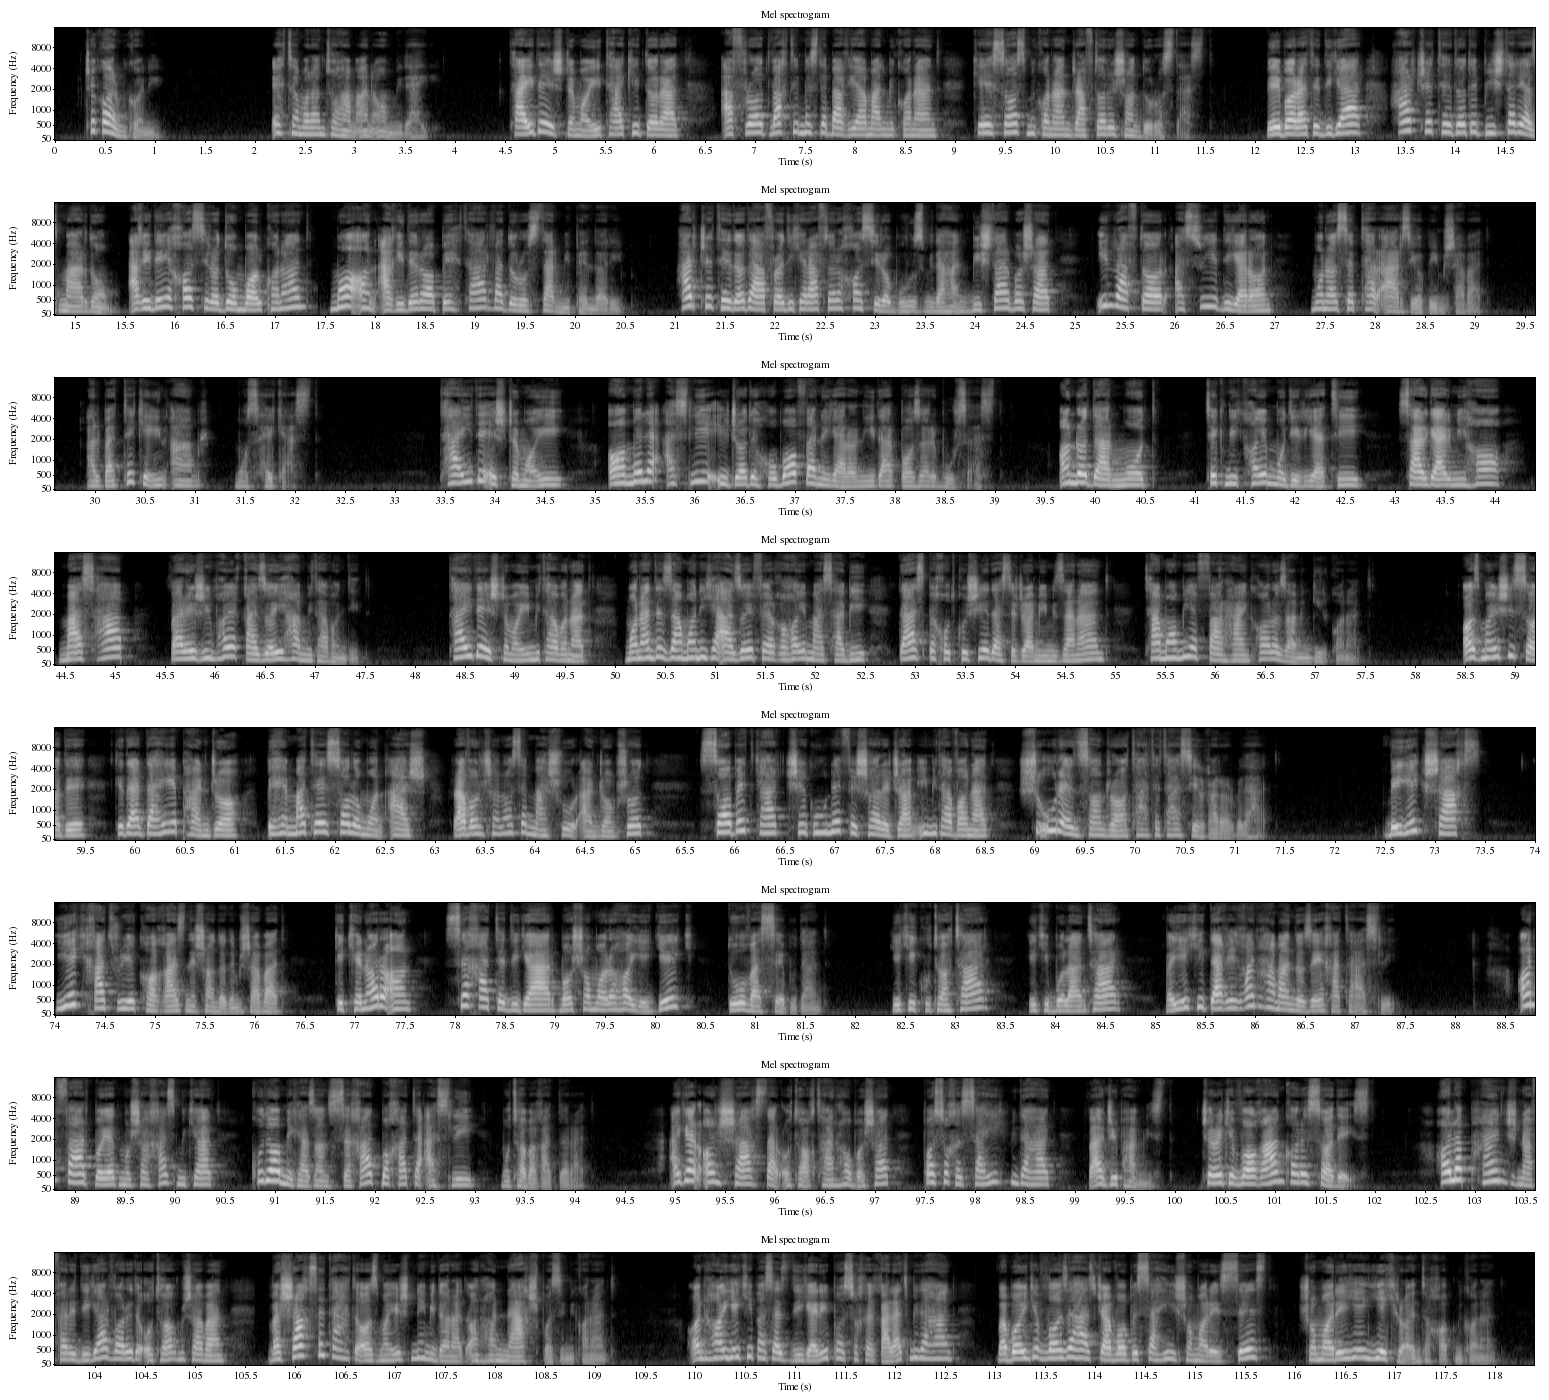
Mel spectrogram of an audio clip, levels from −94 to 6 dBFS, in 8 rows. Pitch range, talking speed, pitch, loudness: 170-250 Hz, 135 wpm, 210 Hz, -25 LUFS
